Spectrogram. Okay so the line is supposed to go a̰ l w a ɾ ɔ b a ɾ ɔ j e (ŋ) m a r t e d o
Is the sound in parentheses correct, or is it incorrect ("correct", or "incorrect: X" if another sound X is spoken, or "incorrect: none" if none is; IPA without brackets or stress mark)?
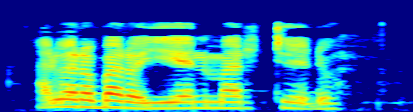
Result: incorrect: n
